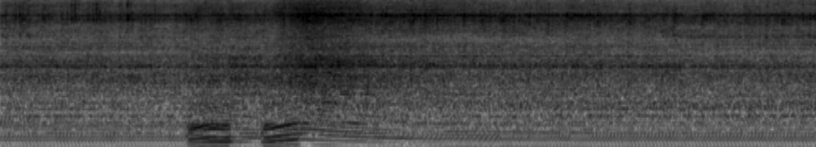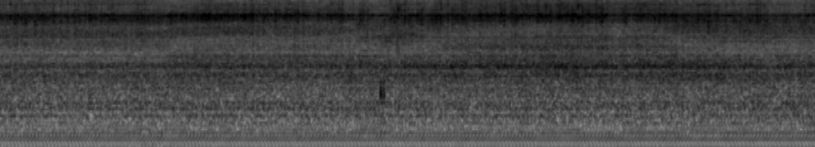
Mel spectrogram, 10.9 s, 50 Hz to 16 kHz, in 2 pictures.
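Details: Stihl TS350 Super cut-off saw, two-stroke, restarted after rebuild with new cylinder, piston, crank bearings and seals: blips up with rough, hesitant rev rises, then settles to an uneven high idle; boggy running, needs carb adjustment.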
